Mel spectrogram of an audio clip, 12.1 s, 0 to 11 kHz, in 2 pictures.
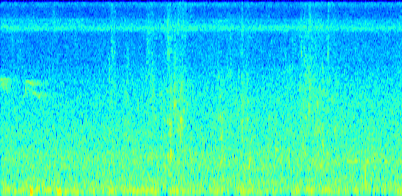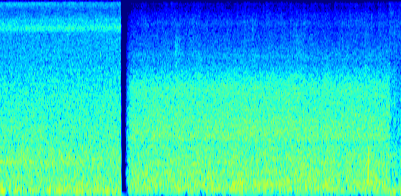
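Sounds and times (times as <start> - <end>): faint high steady tone: 0.0 - 7.8
rushing outdoor background noise: 0.0 - 12.0.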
